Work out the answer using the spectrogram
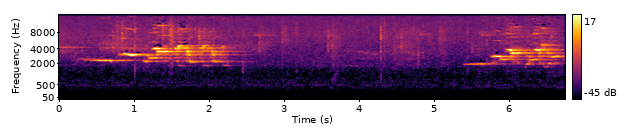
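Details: Hermit thrush singing at Sudbury, Massachusetts, on 29 June 2023, recorded with a Sony PCM D50 and lavalier mics. Two clear, flute-like phrases each open on a sustained whistled note, then break into a rising, fluttering cascade of higher notes. A pause of about three seconds separates them, over quiet ambient hiss.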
